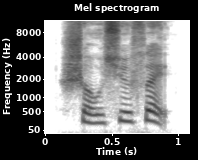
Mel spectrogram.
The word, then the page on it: 手续费: shǒu xù fèi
